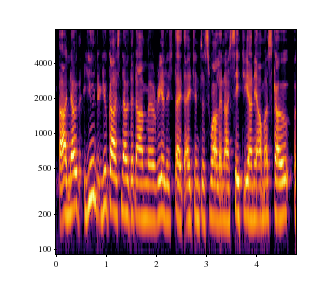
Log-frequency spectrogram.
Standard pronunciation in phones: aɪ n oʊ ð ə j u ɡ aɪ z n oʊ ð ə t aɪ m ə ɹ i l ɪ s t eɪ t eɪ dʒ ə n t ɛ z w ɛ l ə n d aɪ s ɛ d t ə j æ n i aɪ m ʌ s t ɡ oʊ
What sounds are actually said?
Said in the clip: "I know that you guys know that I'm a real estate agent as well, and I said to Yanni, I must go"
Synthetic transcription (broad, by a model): aɪ n oʊ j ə j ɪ ɡ aɪ z n oʊ ð ə t aɪ m ə ɹ i l ɪ s t eɪ t eɪ dʒ ə n t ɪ z w ɛ l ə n aɪ s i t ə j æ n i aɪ m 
